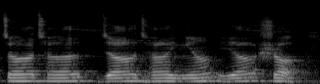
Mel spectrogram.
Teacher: च, छ, ज, झ, ञ, य, श, इनका उच्चारण स्थान तालु है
